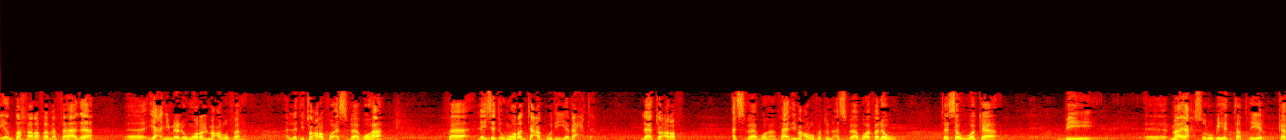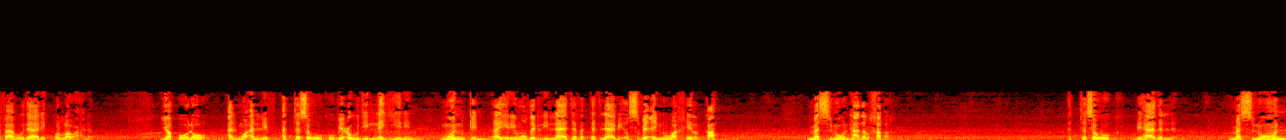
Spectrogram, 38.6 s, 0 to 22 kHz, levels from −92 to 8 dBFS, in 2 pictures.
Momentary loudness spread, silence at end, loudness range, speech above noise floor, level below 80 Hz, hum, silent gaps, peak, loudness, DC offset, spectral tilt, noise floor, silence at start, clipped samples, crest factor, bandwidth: 22 LU; 0 s; 4 LU; 22 dB; -64 dBFS; none; none; -4 dBFS; -22 LUFS; under 0.1%; -4.5 dB/octave; -43 dBFS; 0 s; under 0.1%; 18 dB; 8 kHz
